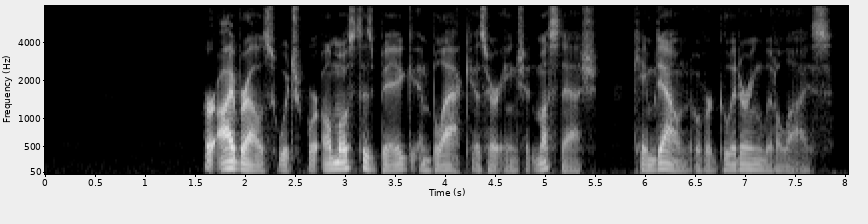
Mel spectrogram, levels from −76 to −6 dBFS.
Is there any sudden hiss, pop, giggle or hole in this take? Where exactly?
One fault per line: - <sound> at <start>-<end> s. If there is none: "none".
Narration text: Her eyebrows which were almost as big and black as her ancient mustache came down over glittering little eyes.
none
